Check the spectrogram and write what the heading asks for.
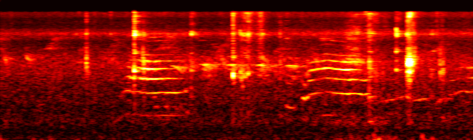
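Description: A cat meowing twice, two short high-pitched meows about a second and a half apart, with a few light clicks of spoons on plates.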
